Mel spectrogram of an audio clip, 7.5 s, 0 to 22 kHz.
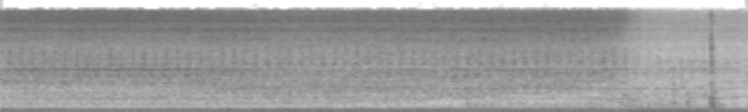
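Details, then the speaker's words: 2000 Ford Focus 1.4 after cleaning the idle control valve for a hunting idle: smooth, even low idle with steady pulse, no knocks, ticks, hunting or exhaust noises; idling normally. "she's there's no funny noises AP from the exhaust she sounds like she felt good there's no funny noises"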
